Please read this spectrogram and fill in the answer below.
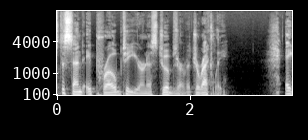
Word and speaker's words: Uranus: of the flyby that the accepted pronunciation of the planet changed from Uranus to Uranus it was mainly because astronomers and television house didn't want to be subject to weeks worth of childish jokes as they reported on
